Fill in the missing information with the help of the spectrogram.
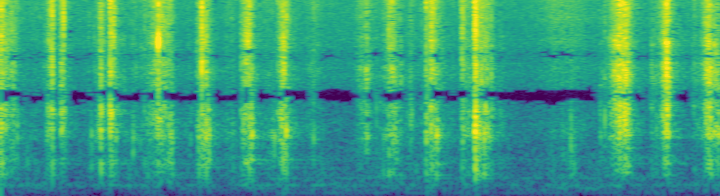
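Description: Yellow latex household gloves worn on both hands are rubbed and interlocked together over a wooden floor, producing irregular squeaky, crinkling bursts of rubber friction with bright, short-lived texture between quiet pauses. The gloved hands end resting spread on the floor.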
